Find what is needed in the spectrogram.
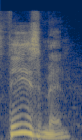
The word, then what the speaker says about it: Theismann: Because it was Theismann. And then his SID at Notre Dame, Roger Valdeseri, the great sports information director, said, we're going to change it to Theismann because it rhymes with Heisman.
